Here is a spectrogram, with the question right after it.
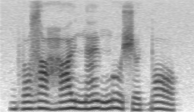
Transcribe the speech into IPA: bʱ u˨ zˤ ɑ˥˩ ɦ ɑ˧˥˧ y̯ n æ̃˧˥˧ y̯ ŋ ʊː˥˩ ʃ ə˞˨ i̯ ɡ͡b ɔ˥˩

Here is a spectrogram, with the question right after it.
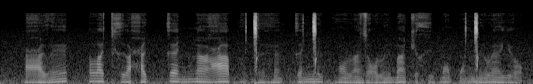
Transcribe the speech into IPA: ʕ ɪ˨˩ ð ẽ˦˥ | lˠ e˦˨ t x ɪ˨˩ ə̯ ħ i˦˨ kː ɛ˦˨ nː ã˦˨ ʕ a˦˨ bʱ ə˨˥ ɡ͡ǀ ɛ˨˩ ɦ ɛ̃˨˩ kː ɛ˨˥ ŋ͡ǀ i˦˨ bʱ ɔ̃˦˨ ɹ ã˨˩ z ɔ˨˩ ɹ ĩ˦˨ ɓ ã˦˨ t͡ʃ ə˨˥ x i˨˥ ɓ ɔ̃˦˨ p ɔ̃˨˥ ŋ͡ǀ ĩ˨˥ ɹ ɛ̃˦˥ ɪ̯ lʲ ɔ˨˩

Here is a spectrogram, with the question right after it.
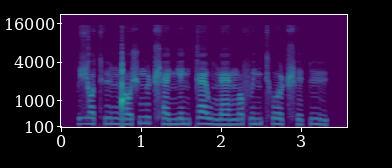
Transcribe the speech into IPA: ʑ ɔ tʰ y ŋ͡ǃ ɔ ʃ ŋ y ʈ͡ʂʰ æ nʲ æ nʲ k æ w ŋ æ ŋ ɔ f ʉ nʲ tʰ o ʈ͡ʂʰ e k y

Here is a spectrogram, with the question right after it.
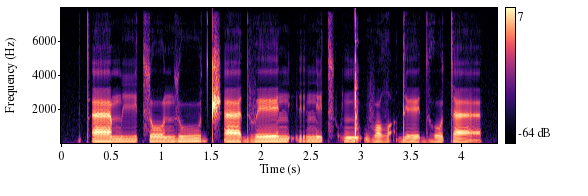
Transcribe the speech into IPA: tʼ æː m iː t͡s oː n z uː d t͡ʃʼ æː d v eː n ḭ r n i t͡sʼ o̰ ŋ͡ǃ ṵ v o ðˤ æ̰ d eː dʱ o t æ

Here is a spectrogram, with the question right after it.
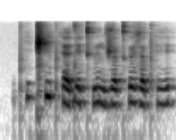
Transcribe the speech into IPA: pʰ i̤˦ ǁʰ i˦ pʰ ɛ˨˩˦ d e˨˩˦ kʰ ɨ˩˧˩ n d͡ʒ œ˨˩˦ kʰ ø˦ z œ˧˩ pʰ e̤˦

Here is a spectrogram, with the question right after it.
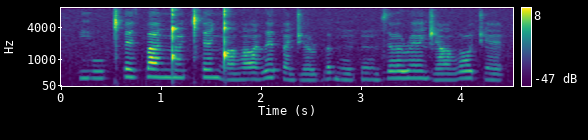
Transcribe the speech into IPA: j uː˨ ǀʰ ɛ˦ z p aː˦ ŋ͡ǃ œ̃˦ ǀʰ ɛ˦ ŋ͡ǃ ã˨ ðˤ ãː˨ ð ɛ˦ θ ã˨ d͡ʒ œ̃˨ ɹ ɡ œ˦ ɡ ũː˨ p ũː˨ d͡z œː˦ ɹ ɛ̃ː˦ d͡ʒ ãː˨ ðˤ uː˦ t͡ʃ ɛ̃˨

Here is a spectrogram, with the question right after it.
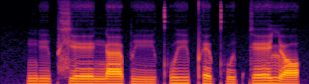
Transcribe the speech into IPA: ŋ iː p xʲ eː ŋ æː p iː kʷʰ iː pʰ e kʷʰ i p k eː lʲ ɒ

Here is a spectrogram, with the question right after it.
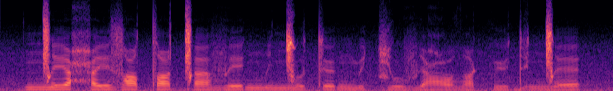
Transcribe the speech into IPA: ŋ͡ǀ e ħ e z o tˤ i ǀ a v e ŋ͡m i ŋ͡ǀ u t ø ŋ͡m y t͡ɕ u v i ʕ o ðˤ i k y d y ŋ͡ǀ ɛ

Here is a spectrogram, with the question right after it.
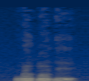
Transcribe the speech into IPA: w ə̃ l ɓ õ ɠ ɨ

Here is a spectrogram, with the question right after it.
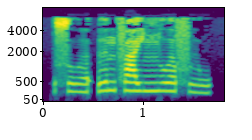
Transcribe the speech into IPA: s ṳ˨˩ ə̯ ʔ ɨ˧ n f a˧ j ɲ u˧ ə̯ f ɨ̤˨˩ w

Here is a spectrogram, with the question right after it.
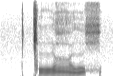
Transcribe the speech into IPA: ǀ ɔ ʕ o χ

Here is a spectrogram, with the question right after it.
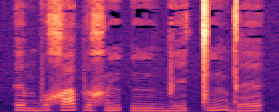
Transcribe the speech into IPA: ɛ˩ m b ʊ˩˧ χ a˨˥ p ɪ˩˧ χ ĩ˩˧ ʔ ĩː˩ m b e˩˧ ǀ ĩ˨˥ n d ɛ˩˧

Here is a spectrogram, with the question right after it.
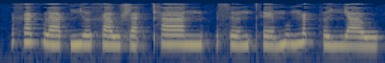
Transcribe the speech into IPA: x a˦˥ k̚ l a˨˩ k̚ ɲ əː˨˩˦ x a˨˩ w ʂ a˨˩ k̚ t̪ʰ a˧ n | s əː˨˩˦ n t̪ʰ ɛ˨˩ m u˧ ŋ a˦˥ k̚ h əː˨˩ ɲ a˨˩ w

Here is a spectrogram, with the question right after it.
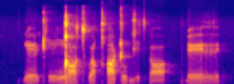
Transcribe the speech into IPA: ɠ ẽ˧˩ ʈʰ ĩ˩˧ ŋ͡ǃ ɒ˥˧ tʰ u˧˩ qʰ ɒ˥˧ ʈ u˥ ɡ i˧˩ t ɗ ɒ˧ | ɗ e˥ r

